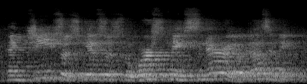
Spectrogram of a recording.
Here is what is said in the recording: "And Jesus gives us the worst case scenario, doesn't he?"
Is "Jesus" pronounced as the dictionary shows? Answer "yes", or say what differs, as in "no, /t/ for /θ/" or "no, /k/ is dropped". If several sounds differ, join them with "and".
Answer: yes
